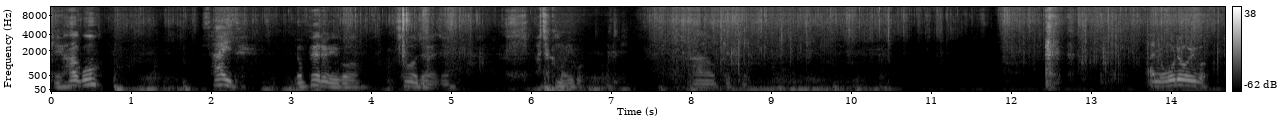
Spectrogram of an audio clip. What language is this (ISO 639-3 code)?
kor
